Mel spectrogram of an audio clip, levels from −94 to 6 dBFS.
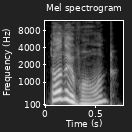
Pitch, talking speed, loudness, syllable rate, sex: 225 Hz, 230 wpm, -17 LUFS, 5.1 syllables/s, male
